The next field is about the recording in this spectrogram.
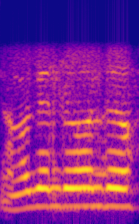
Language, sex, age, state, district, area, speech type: Kannada, female, 60+, Karnataka, Dakshina Kannada, rural, conversation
